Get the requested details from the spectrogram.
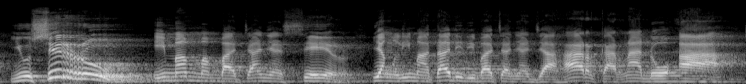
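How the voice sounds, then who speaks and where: A man preaching, his voice sitting fairly high. He moves between chanted Arabic prayer lines and jokes for the audience. He is recorded through a microphone in a big, reverberant hall. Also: a bit bright. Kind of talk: humorous sermon. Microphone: handheld or stand microphone.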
